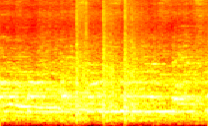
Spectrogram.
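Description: Fireworks going off, with a few sharp cracks close together about a second in, over loud continuing stage music.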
